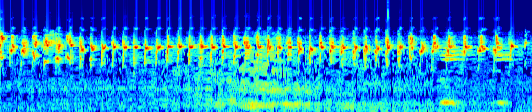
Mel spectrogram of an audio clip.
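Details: Champion contest lovebird singing a long, fast chattering trill of high, buzzy notes, about three per second, kept up steadily with slight changes in pitch throughout.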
